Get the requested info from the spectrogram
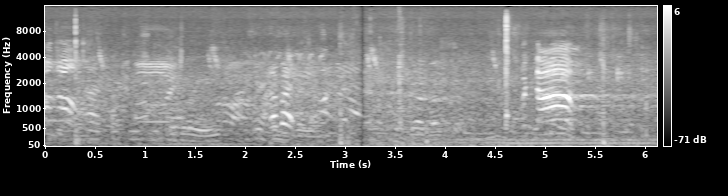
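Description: Children and adults calling and shouting on a youth football pitch, loudest in a high shout about five seconds in, with a few sharp knocks of the ball being kicked.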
